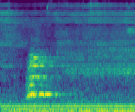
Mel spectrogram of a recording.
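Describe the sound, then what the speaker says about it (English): A dog barks once faintly in the background of an indoor room, a single short yip set against a steady low hum. "apologize for the dog barking in the background."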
